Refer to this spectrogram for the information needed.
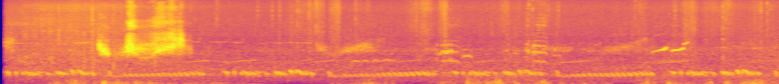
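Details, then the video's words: Male black grouse displaying on a lek in Scotland give a low, dove-like bubbling rookoo that rolls on almost without pause, broken early by a loud hissing sneeze, with small birds chirping faintly behind. "displaying black grouse"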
